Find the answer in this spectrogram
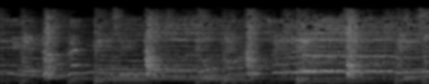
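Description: Live band music with a woman singing lead over drums, electric bass, guitar and keyboard. Drum hits fall about once a second, and the music gets louder about three seconds in.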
